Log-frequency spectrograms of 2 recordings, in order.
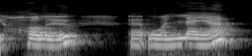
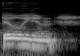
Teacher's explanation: You hear a clear l, meaning you have e resonance,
